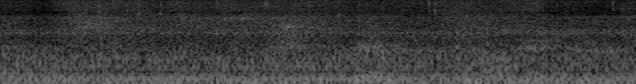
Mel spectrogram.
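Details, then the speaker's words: Tormek wet sharpening system running: steady motor hum under uneven sloshing as water slops from the wheel trough, set up incorrectly with a lot of water in the pan. "I didn't set this up quite right, so slopping water."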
